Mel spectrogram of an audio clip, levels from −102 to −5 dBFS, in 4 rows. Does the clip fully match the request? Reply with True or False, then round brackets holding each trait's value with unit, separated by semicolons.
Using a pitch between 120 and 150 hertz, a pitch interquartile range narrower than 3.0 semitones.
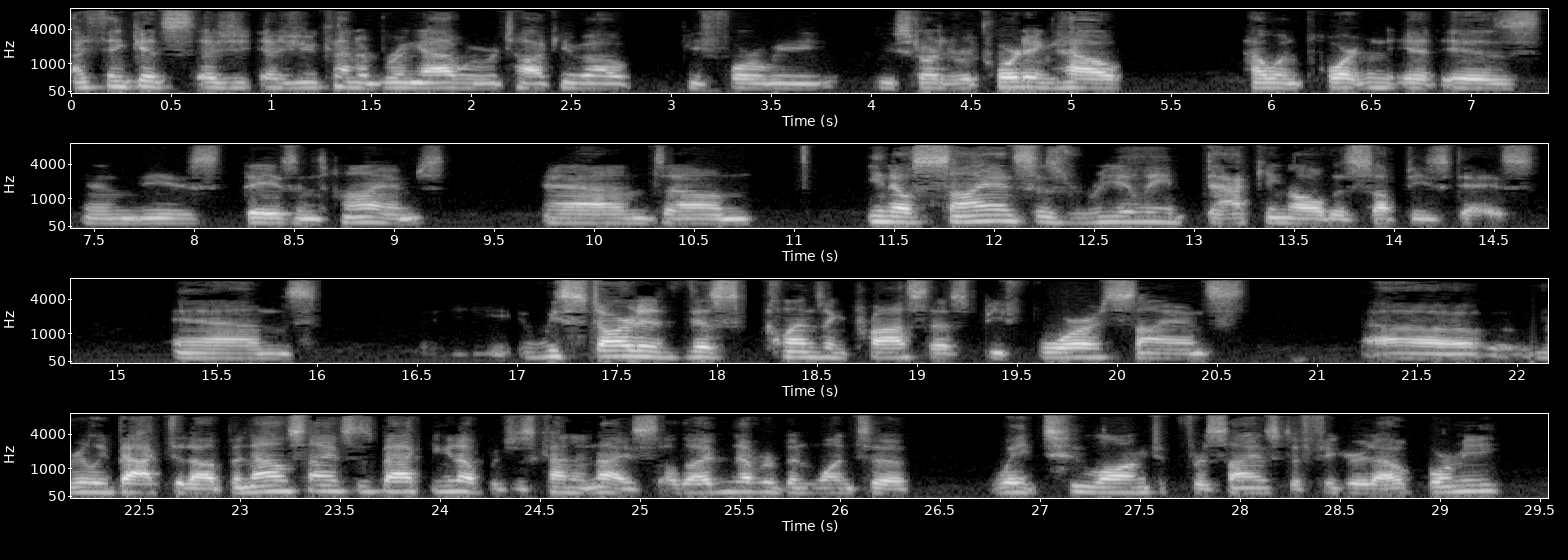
False (135 Hz; 3.4 semitones)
